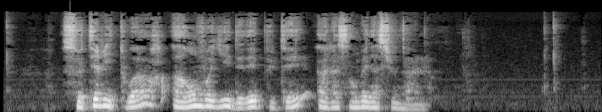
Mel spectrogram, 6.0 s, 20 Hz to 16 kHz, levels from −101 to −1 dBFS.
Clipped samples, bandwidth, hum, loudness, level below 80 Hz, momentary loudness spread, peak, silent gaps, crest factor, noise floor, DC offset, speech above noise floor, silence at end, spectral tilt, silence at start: under 0.1%; 11.5 kHz; none; -16 LUFS; -54 dBFS; 8 LU; 0 dBFS; none; 18 dB; -64 dBFS; under 0.1%; 48 dB; 0.45 s; -4 dB/octave; 0.05 s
